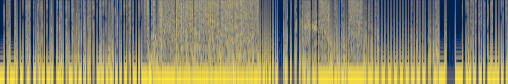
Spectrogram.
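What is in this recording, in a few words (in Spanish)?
"prieto", Spanish; laboratori fonetica; vibrants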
